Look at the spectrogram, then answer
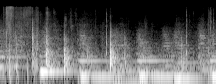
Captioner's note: none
